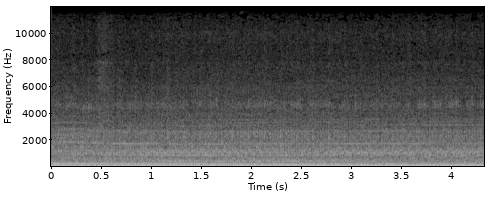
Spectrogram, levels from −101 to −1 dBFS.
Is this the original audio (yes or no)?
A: yes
